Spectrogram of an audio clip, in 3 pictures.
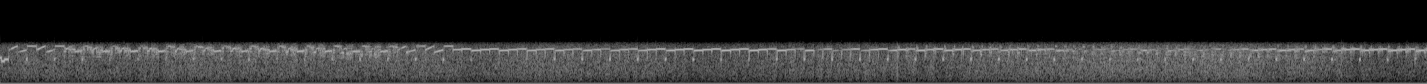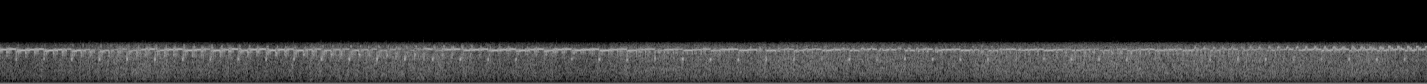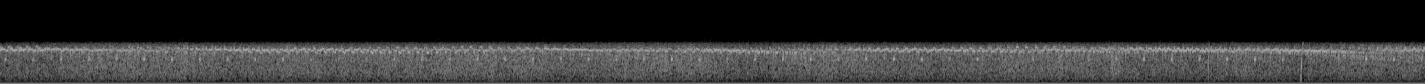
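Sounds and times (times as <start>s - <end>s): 
SSTV Scottie 2 signal: 0.0s - 42.7s.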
